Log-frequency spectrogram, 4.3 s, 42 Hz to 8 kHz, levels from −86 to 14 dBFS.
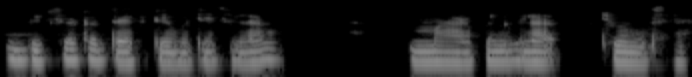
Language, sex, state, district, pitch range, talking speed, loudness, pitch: Bengali, male, West Bengal, Malda, 115-135 Hz, 85 wpm, -41 LUFS, 120 Hz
